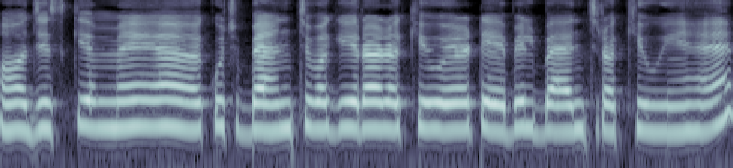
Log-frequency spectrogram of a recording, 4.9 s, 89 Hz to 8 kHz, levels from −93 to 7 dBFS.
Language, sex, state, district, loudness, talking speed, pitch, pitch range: Hindi, female, Chhattisgarh, Bastar, -17 LUFS, 170 wpm, 255 Hz, 250-265 Hz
